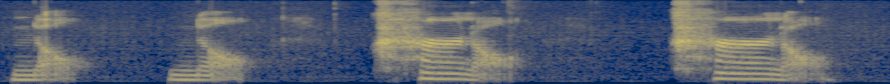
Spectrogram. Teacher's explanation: our second syllable is the N consonant and the dark L mushed up together.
